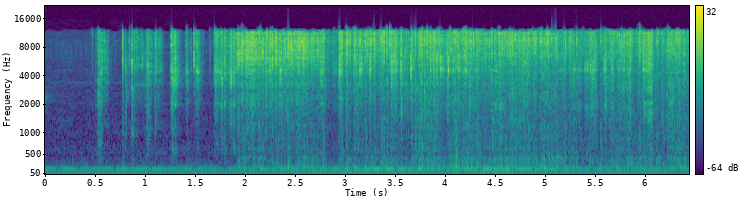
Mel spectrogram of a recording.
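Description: A utility knife cuts a solid rectangular green soap bar stamped EXXE into tiny cubes. A few short, crisp scrapes give way after about two seconds to dense, continuous bright cutting and scraping over a low steady hum.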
